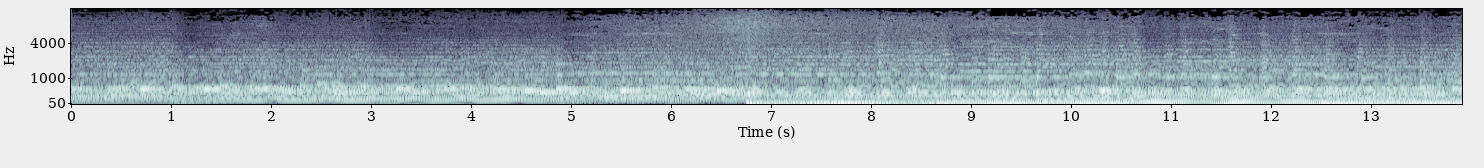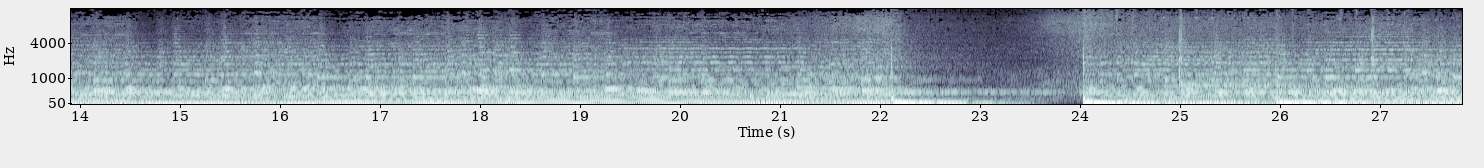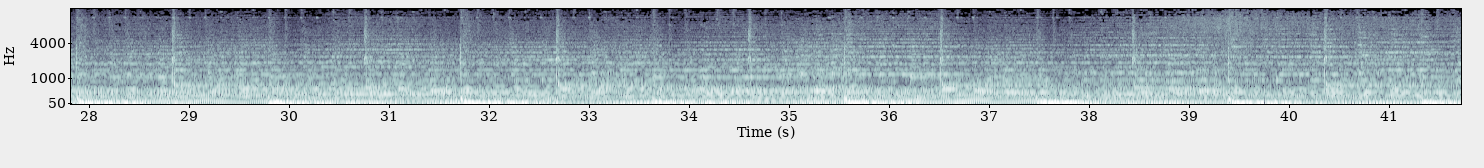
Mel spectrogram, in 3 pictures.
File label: music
